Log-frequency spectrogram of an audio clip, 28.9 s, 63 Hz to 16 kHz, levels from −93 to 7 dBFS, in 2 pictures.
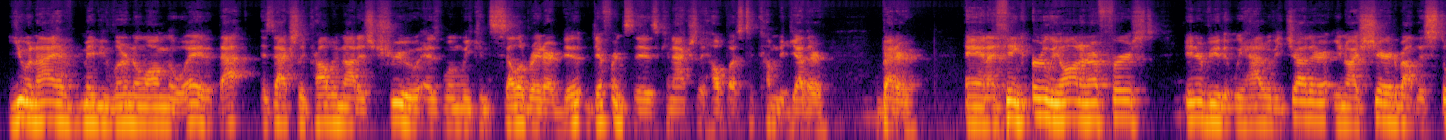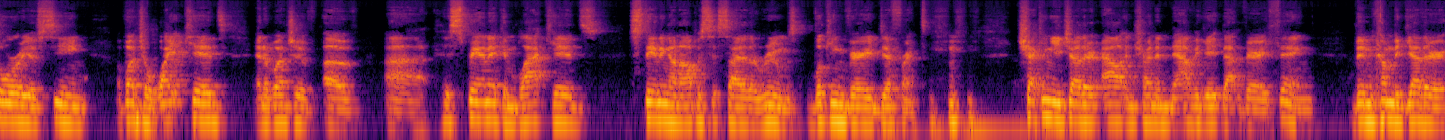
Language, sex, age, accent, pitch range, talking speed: English, male, 20-39, American, 115-135 Hz, 195 wpm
